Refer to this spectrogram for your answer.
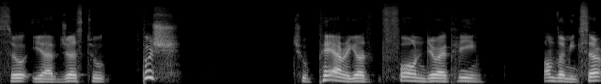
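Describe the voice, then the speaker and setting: Speaking in a French accent with fairly even intonation and long, frequent pauses, a man is heard in a very clean recording with a silent background and dry, close sound with no echo. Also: fairly slow pace. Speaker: DJ equipment reviewer. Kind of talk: product review tutorial. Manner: halting.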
